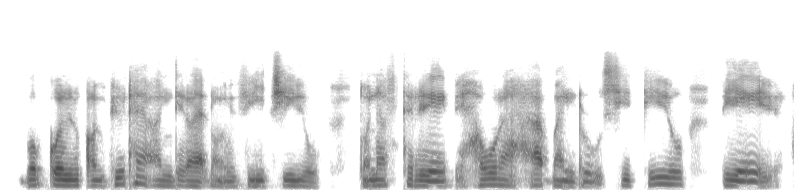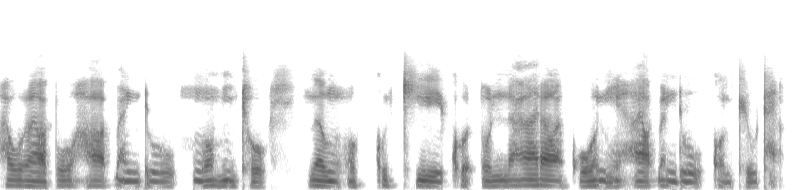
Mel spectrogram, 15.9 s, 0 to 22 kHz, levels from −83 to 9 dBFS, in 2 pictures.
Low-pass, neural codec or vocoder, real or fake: 7.2 kHz; codec, 16 kHz, 1 kbps, FreqCodec, larger model; fake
